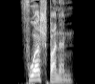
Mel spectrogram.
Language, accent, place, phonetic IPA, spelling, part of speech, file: German, Germany, Berlin, [ˈfoːɐ̯ˌʃpanən], vorspannen, verb, De-vorspannen.ogg
- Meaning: 1. to harness (to the front) 2. to bias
